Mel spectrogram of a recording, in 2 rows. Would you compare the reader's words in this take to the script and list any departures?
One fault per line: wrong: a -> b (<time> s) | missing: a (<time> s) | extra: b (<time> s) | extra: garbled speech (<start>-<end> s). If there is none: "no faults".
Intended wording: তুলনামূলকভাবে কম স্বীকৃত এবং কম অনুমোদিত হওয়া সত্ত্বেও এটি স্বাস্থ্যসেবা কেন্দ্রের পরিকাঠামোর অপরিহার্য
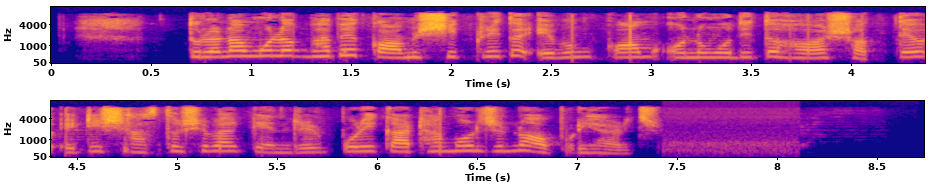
extra: জন্য (6.5 s)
